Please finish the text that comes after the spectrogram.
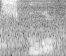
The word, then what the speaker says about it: spool: Use the long oo like pool and cool, followed by the dark L.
